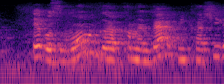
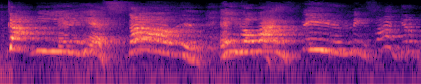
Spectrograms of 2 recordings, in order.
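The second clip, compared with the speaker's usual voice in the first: ordinary talk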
